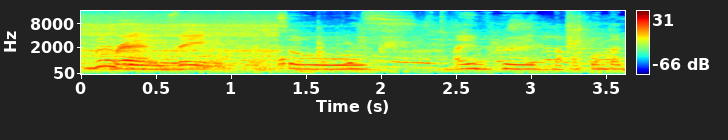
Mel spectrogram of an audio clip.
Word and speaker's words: Breve: We are here at, I don't know if how you pronounce it. Yes. This one. Verva? Ay, may ano sa taas, so it's Breve.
